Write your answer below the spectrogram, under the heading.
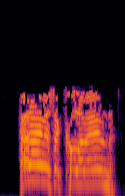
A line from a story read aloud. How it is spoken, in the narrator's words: yelled Ridcully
